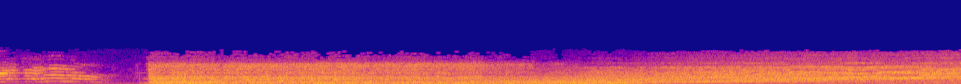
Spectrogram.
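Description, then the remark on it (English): A brief wavering, warbling tone cuts off, then a spaceship explosion bursts in as a loud, sustained roar that rumbles on steadily for several seconds with no voices. “You cleared the ship just as she exploded.”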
